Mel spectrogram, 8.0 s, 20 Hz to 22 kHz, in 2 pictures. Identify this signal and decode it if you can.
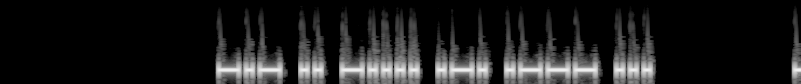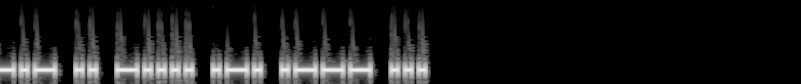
Morse code, heard as a keyed tone, about 36 wpm, 700 Hz. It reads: KI6RJS KI6RJS
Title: USA Call Signs - 6 Characters - Repeated 2x - 35wpm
